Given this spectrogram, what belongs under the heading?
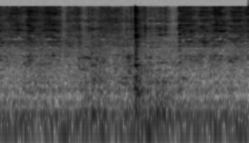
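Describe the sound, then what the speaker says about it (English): Banana pudding mixture being whisked in a pot, a steady soft scraping and stirring with a brief sharper clink near the middle. "let's get it all whisked around"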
